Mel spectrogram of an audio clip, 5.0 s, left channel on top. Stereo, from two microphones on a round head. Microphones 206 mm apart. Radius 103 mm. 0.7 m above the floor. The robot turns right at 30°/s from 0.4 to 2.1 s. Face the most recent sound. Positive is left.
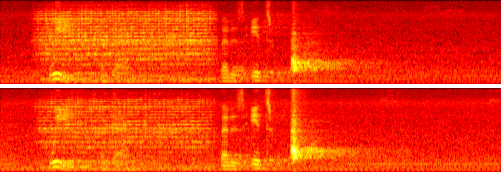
turn(degrees=-40)  # may be behind; listen again after turning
